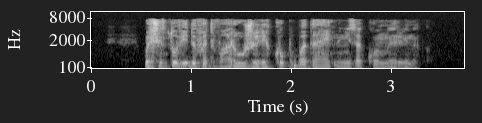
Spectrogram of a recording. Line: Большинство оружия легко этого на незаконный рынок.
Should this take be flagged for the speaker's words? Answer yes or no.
yes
